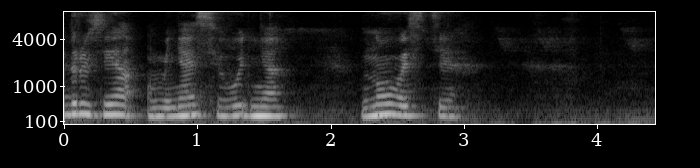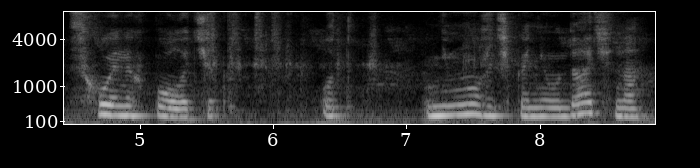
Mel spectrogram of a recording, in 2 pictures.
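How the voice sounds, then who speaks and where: A woman showing her houseplants in a casual vlog at home, speaking softly and often dropping to a whisper as she talks to her viewers. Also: mid-range voice, breathy edge. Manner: soft-spoken, often drops to a whisper, addresses viewers as girls. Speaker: plant vlogger. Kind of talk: casual plant-collection vlog. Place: home among houseplants, indoors.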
